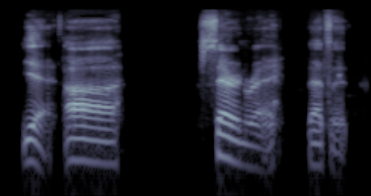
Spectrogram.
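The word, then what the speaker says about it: Sarenrae: I'm pronouncing that right? Serena. I know it. I know it. All right. Yeah. Sarinre. That's it. Sarinre.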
